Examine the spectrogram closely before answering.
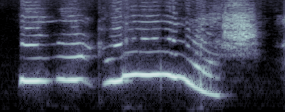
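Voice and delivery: very high, loud excited squeal. Acted. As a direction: shriek it out, far above normal pitch. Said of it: "And loud".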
